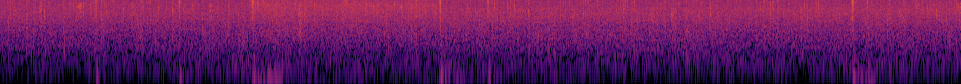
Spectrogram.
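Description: Soft game menu clicks and thuds sound now and then.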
